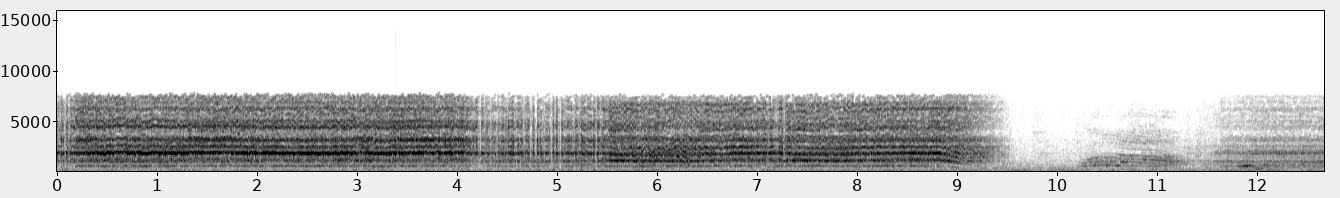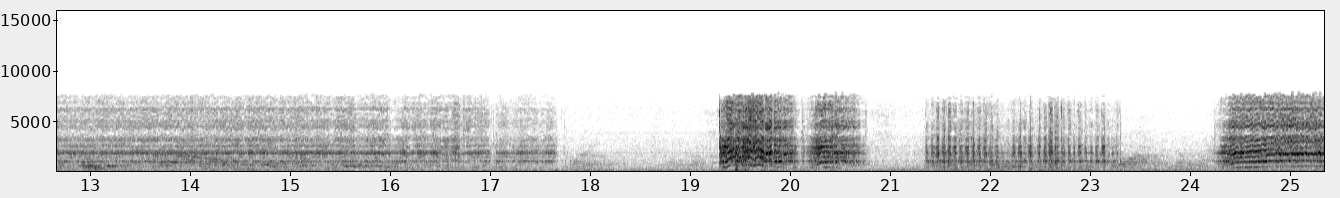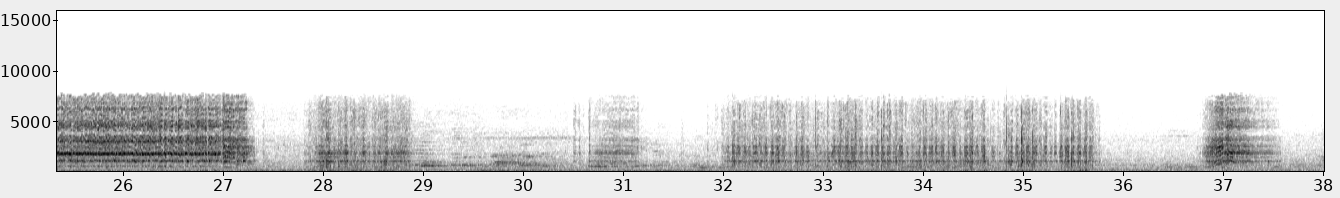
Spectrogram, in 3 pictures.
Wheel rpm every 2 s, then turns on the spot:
160, 160, 160, 160, 70, 10, 40, 40, 30, 50, 30, 20, 120, 90, 10, 10, 30, 20, 10.
20-24 26-30 32-36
